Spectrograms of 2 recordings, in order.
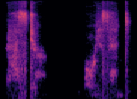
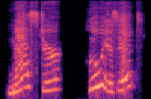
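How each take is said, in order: First: It is said in a quiet whisper. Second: It is said aloud in a normal voice.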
